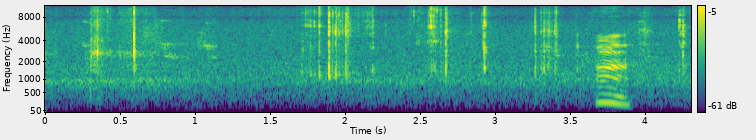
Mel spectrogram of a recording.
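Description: Biting and chewing a raw cucamelon (Mexican sour gherkin): a string of sharp, crisp crunches from the firm-skinned fruit. Near the end comes a short hummed 'mm' from the taster.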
